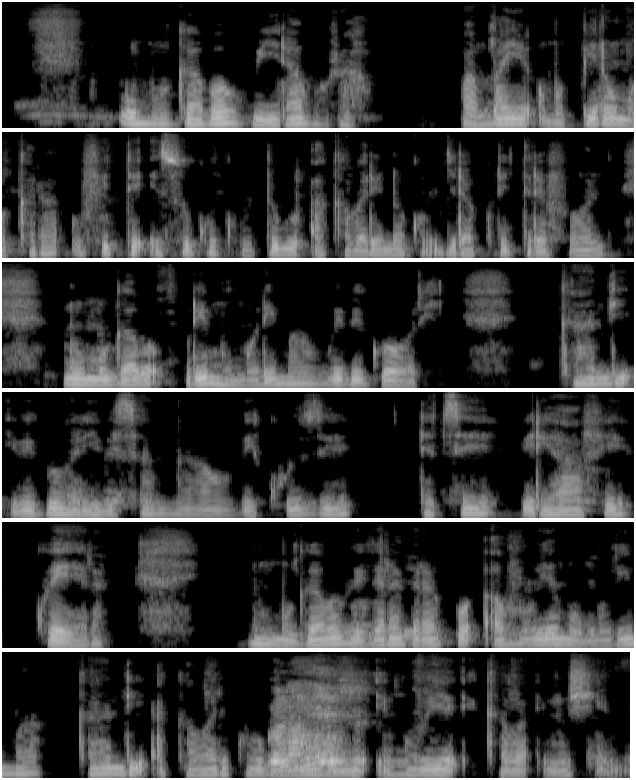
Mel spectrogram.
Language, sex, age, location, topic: Kinyarwanda, male, 18-24, Musanze, agriculture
